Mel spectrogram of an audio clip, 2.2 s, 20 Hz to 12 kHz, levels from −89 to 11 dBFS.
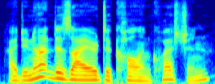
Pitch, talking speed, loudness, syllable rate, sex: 145 Hz, 225 wpm, -17 LUFS, 5.6 syllables/s, male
